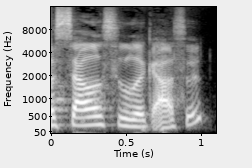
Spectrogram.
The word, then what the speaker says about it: salicylic acid: Uh, salicylic acid.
